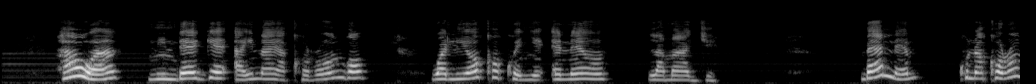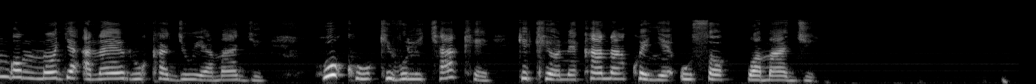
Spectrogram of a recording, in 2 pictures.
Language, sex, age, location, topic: Swahili, female, 36-49, Nairobi, government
